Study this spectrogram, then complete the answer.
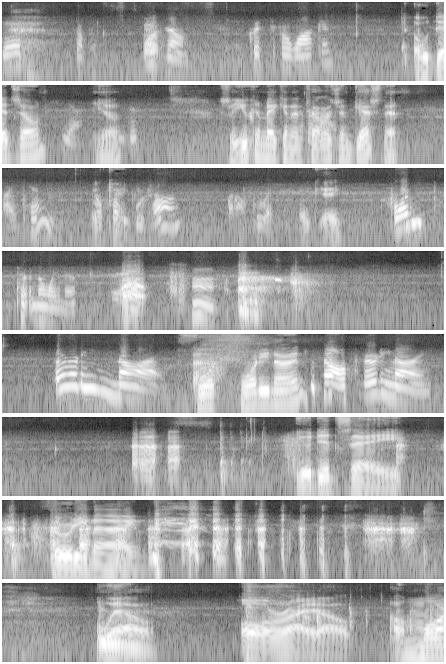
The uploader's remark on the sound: on the phone from MC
